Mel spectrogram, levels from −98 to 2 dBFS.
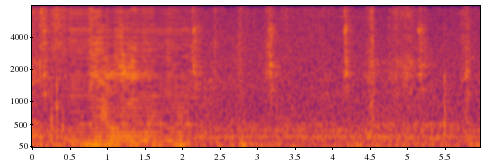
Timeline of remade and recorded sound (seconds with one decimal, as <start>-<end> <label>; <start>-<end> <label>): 0.0-0.5 recorded; 0.5-2.1 remade; 2.1-6.0 recorded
